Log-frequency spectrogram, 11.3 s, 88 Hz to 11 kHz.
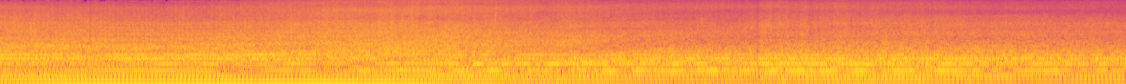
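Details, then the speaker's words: Homemade lawnmower, single-cylinder, first pulls after being tight to turn, late-October day about 65°F: steady, even low rough chug while burning off oil smoke, occasional loud pop; sounds healthy, running with oil smoke. "I missed it that time still smoking out of there the smoke will dissipate there's a lawnmower the smoke will dissipate uh probably in another minute or two"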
